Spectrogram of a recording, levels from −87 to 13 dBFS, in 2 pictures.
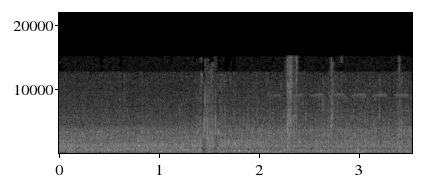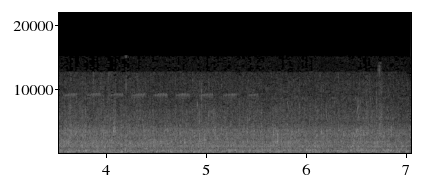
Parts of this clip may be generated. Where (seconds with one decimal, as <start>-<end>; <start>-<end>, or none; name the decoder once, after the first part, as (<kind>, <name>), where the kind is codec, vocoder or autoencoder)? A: none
